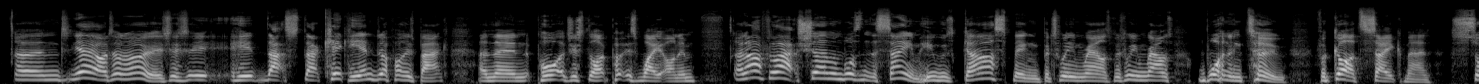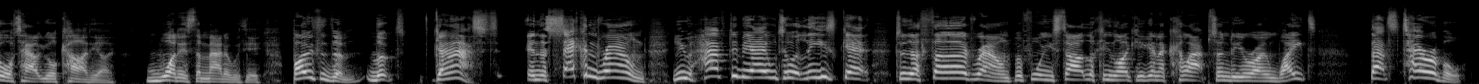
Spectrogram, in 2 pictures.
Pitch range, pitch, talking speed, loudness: 170-260 Hz, 205 Hz, 195 wpm, -22 LUFS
